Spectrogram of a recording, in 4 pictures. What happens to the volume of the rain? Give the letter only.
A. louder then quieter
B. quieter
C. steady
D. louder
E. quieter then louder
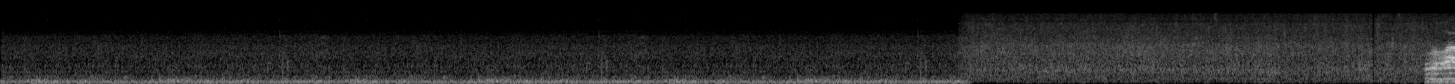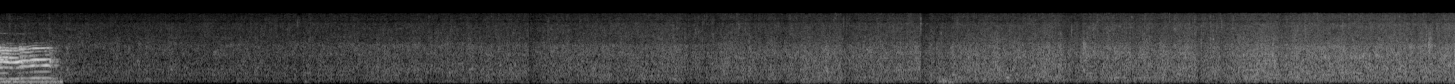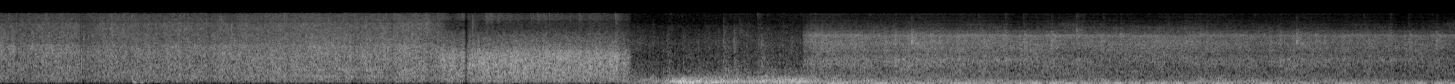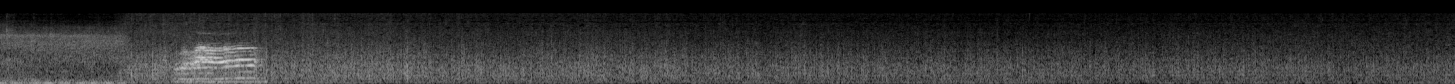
A.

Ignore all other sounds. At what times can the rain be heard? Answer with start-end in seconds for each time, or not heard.
0.0-58.1.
